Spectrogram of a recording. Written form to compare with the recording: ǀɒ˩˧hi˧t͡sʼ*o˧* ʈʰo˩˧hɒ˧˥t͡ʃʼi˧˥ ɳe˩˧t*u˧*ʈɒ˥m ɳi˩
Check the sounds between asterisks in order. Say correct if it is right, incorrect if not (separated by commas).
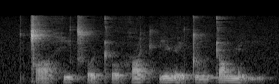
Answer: incorrect, correct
